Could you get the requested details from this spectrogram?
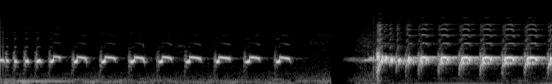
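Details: Local zebra dove in strong, lively voice singing the ndudut variation, used as a lure to call in and provoke a rival: a quick run of about a dozen short, clipped cooing notes, a brief gap, then a louder, richer burst of rapid staccato notes.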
